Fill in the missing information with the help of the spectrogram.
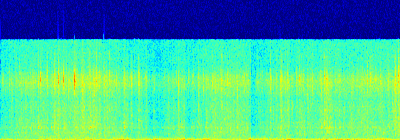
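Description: Thunder rolling in one long, deep rumble that swells and eases without stopping.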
